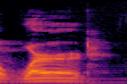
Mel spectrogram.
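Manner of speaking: "word" said low and casual, cool-guy slang.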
